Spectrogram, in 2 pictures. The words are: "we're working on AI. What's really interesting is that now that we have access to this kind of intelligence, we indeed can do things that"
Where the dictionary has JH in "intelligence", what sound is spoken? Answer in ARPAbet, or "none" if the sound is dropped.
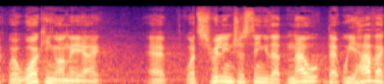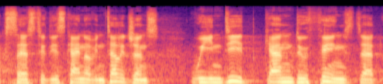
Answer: JH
